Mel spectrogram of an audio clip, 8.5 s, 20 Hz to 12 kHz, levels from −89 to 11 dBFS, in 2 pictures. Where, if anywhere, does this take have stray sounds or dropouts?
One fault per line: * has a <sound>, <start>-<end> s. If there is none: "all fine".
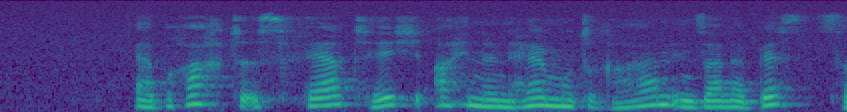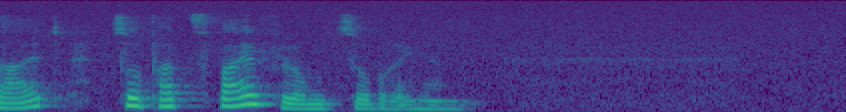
all fine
